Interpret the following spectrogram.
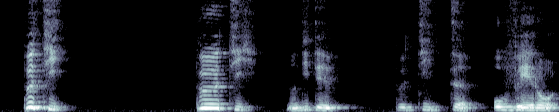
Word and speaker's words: petit: Se non c'è nessuna E, la parola finisce con la T, come petit, non pronunciate ovviamente la T.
